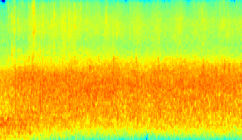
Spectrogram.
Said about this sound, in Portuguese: Aplauda o Senhor nesta noite.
